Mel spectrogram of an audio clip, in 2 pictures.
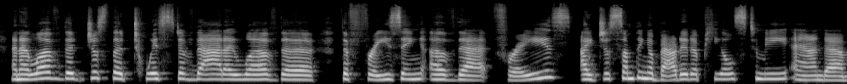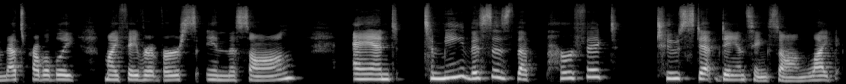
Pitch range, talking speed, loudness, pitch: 215-270 Hz, 165 wpm, -18 LUFS, 240 Hz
